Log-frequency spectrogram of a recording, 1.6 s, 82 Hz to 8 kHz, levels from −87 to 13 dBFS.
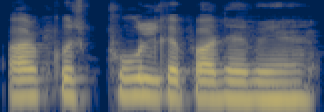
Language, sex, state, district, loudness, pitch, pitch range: Hindi, male, Bihar, Muzaffarpur, -20 LUFS, 155 Hz, 145-160 Hz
